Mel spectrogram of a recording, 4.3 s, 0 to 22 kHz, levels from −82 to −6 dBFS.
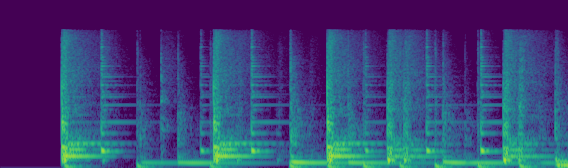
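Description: Throughout the music, 4-bit ADPCM compression encodes each sample as a coarse step from a predicted value, consistent with roughly 88 kbps. The quantisation error rides along as plainly audible gritty hiss beneath loud passages, and nothing above 10.6 kHz survives, dulling the top end.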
